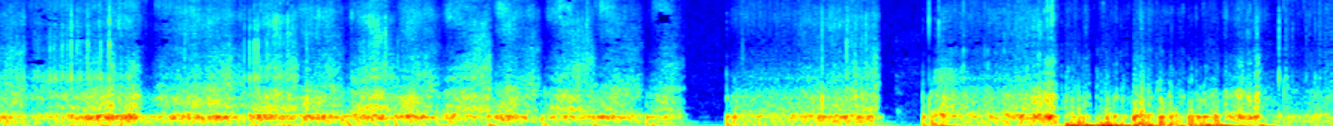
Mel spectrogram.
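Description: A black foam windscreen on a silver microphone is scratched with long white nails, making a dense, rough scraping rustle with a deep low rumble underneath. The scratching runs in rapid, uneven strokes, with two brief near-silent breaks before it resumes.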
